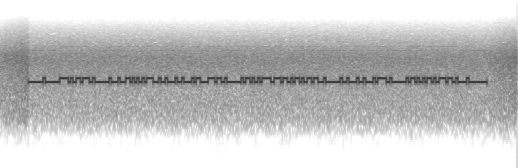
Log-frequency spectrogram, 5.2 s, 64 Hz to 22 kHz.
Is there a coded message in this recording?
Yes: RTTY (45.45 baud, 170 Hz shift) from 0.3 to 4.9 s, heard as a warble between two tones, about 1360 Hz centre. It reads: QRZ? DE DL3DD K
